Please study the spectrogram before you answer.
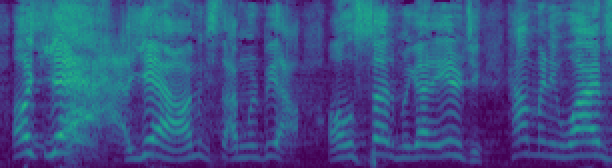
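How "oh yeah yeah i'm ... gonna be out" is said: a hammed-up excited shout, louder; eager yes. Husband answers his buddy's fishing call, mock-eager. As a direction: jump at the fishing trip. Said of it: "if someone calls you".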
